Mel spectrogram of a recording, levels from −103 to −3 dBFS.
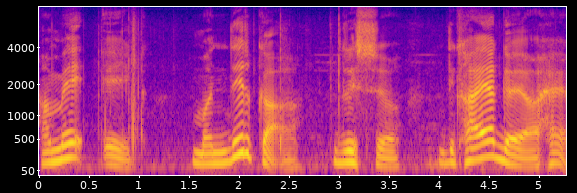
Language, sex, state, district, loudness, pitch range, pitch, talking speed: Hindi, male, Himachal Pradesh, Shimla, -17 LUFS, 105-155 Hz, 135 Hz, 90 wpm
